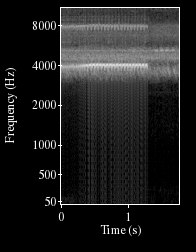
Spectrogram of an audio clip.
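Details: A bell cricket in autumn at Sanuki, Chiba, Japan, gives a short rapid pulsed ringing trill, about twenty quick beats, that stops abruptly, leaving a softer background chorus of crickets.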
